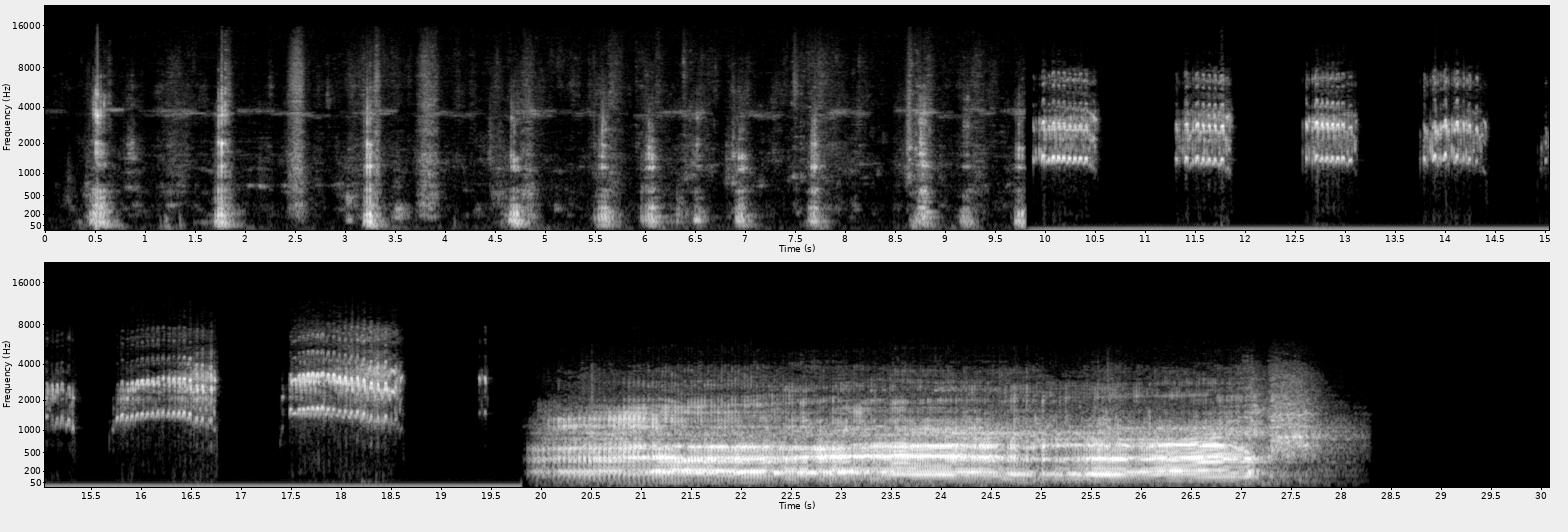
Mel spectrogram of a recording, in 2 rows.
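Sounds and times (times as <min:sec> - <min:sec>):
raccoon squealing calls: 0:09.9 - 0:10.6, 0:11.3 - 0:11.9, 0:12.6 - 0:16.8, 0:17.4 - 0:18.7
crocodile deep call: 0:19.4 - 0:28.2.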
